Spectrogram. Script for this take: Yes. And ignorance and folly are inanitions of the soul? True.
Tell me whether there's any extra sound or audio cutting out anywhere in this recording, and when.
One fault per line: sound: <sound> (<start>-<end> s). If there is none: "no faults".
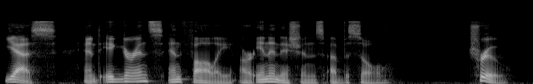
no faults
